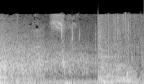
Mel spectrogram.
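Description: A pickaxe thuds against wooden walls.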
